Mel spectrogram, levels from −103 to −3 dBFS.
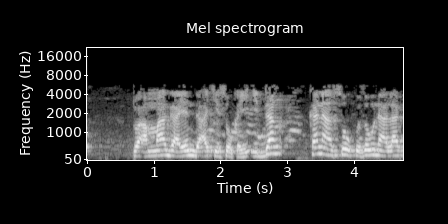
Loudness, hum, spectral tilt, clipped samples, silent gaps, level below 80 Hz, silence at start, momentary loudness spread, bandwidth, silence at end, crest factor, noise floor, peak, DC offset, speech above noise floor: -16 LUFS; none; -4 dB/octave; under 0.1%; none; -58 dBFS; 0 s; 5 LU; 5.8 kHz; 0 s; 16 dB; -49 dBFS; 0 dBFS; under 0.1%; 34 dB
